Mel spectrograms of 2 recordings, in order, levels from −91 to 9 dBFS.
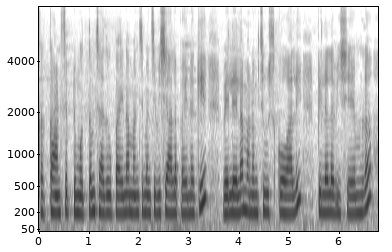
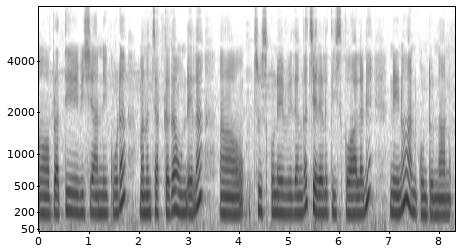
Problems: none marked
